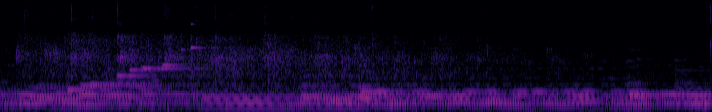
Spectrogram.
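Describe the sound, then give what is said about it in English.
An audience claps for the Lord during a sermon, a steady, dense, rain-like patter over sustained organ-style chords that hold and shift underneath. No one speaks. “That's a good place for you to clap for the Lord.”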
